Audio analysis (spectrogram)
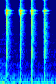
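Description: Four quick, sharp taps on a "Primo" knapping stone at a spot suspected of having a flaw produce bright, high-pitched clicks that die away almost instantly. The stone sounds solid, not cracked, so it may be knappable all the way through.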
